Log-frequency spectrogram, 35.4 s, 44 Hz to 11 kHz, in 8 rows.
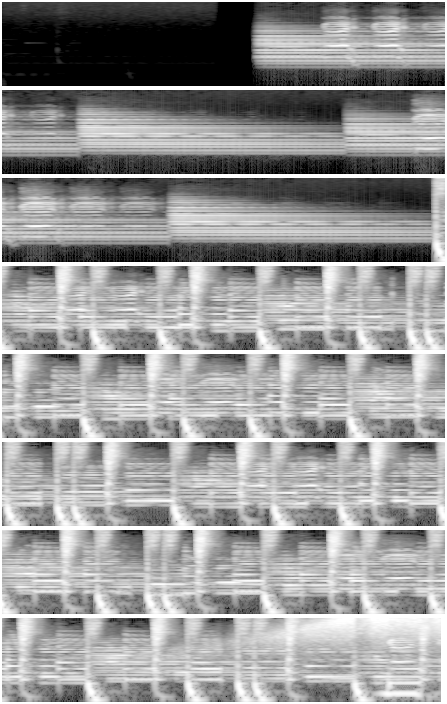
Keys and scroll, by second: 3.2 KP_Divide, 6.2 Tab, 23.3 g, 23.4 y, 27.2 Escape, 28.7 z, 29.5 Escape, 33.2 Escape.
